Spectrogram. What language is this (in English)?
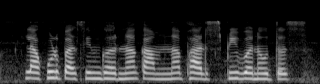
Marathi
